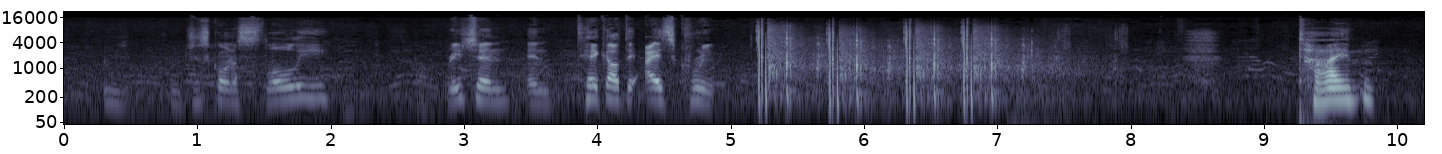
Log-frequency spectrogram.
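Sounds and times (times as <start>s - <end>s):
speech: 0.9s - 2.1s, 2.9s - 5.0s, 9.4s - 9.9s
gunshots from a police officer's gun: 5.2s - 8.0s.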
